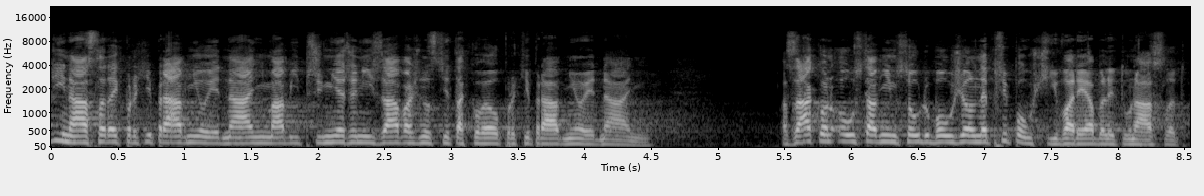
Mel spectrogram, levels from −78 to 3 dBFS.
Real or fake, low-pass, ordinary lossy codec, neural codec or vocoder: real; 10.8 kHz; AAC, 48 kbps; none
